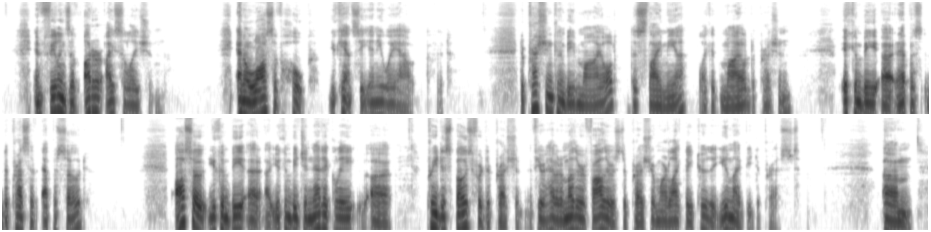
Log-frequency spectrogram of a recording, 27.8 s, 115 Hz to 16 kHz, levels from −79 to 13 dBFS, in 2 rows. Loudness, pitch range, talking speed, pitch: -17 LUFS, 85-110 Hz, 140 wpm, 95 Hz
